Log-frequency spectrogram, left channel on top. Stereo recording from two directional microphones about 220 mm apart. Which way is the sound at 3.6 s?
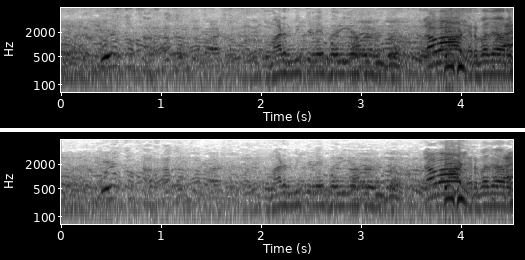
25° right (ahead or behind).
